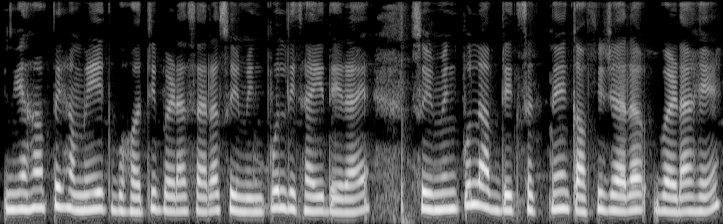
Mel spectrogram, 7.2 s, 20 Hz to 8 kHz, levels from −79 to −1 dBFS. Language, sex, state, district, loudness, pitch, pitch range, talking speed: Hindi, female, Rajasthan, Jaipur, -14 LUFS, 210 Hz, 195-225 Hz, 200 wpm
